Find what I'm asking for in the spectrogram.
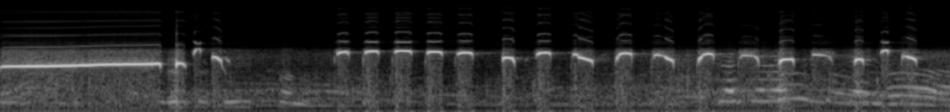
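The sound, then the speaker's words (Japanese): A bird-call whistle made from a tree nut imitates a Japanese bush warbler: one long, steady, high note, then a quick, even run of many short, sharp chirping notes. “この笛は小鳥を呼ぶことができるんですよね。 そうですね、これで呼ぶと小鳥が返事します。 じゃあちょっと吹いていただいてよろしいですか。 例えばウグイスですと、”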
